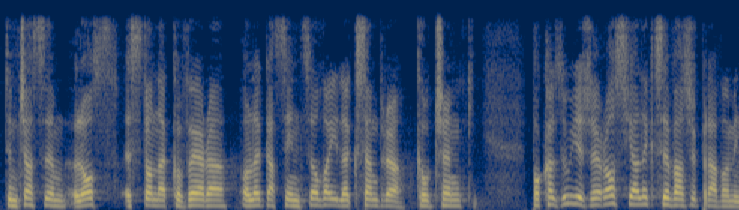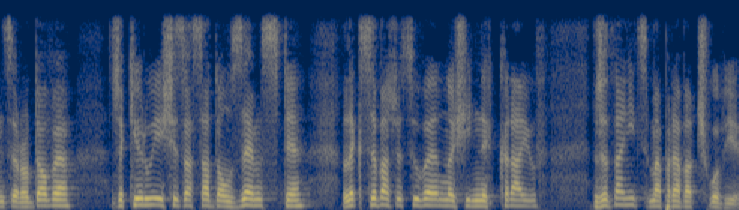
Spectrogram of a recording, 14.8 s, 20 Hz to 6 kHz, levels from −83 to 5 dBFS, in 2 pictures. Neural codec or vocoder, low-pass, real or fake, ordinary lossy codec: codec, 16 kHz, 1 kbps, X-Codec, WavLM features, trained on Multilingual LibriSpeech; 5.4 kHz; fake; none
